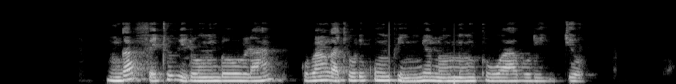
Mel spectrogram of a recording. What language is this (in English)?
Ganda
